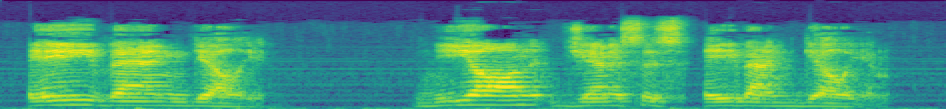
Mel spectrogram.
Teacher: Imagine that the word Evangelion has an accent aigu over the first E, and remember it's pronounced with a hard G instead of a soft G like evangelist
